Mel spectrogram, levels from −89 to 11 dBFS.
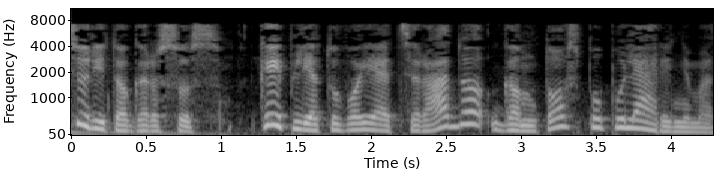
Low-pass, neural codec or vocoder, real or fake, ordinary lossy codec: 7.2 kHz; none; real; MP3, 32 kbps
